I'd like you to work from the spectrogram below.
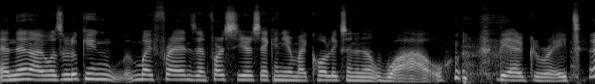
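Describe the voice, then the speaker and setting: A woman with a Korean accent speaks at a moderate pace. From South Korea. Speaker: jazz drummer and bandleader. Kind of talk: interview. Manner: halting.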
